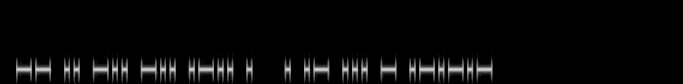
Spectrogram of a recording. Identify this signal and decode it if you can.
Morse code, heard as a keyed tone, about 25 wpm, 700 Hz. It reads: MIDDLE EAST.
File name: practice / 25wpm / Sentences with 3-Word Phrases - 25wpm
